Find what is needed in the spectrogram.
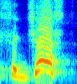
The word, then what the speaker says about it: suggest: And now we change the pronunciation of the G to J, and we get suggest.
